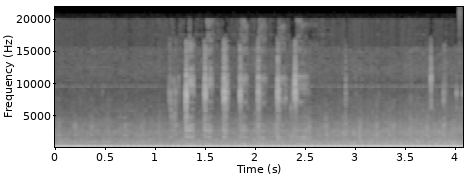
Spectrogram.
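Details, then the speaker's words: Old vehicle cold idle: rough, uneven with a light tick about two per second resembling a Hemi tick though likely not a Hemi; hosts suspect an exhaust leak, squeak at start; not confirmed. "got he got the Hemi tick did have a Hemi tick but it's not a Hemi though"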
